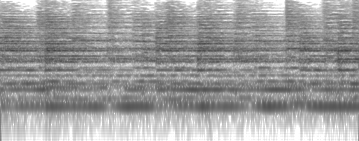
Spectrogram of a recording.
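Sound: church bell ringing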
